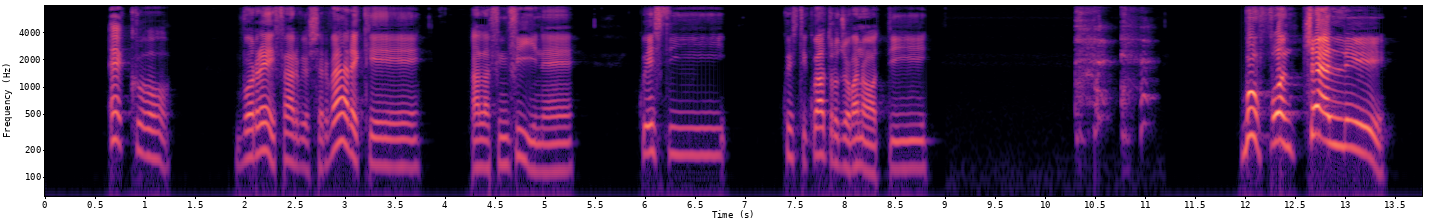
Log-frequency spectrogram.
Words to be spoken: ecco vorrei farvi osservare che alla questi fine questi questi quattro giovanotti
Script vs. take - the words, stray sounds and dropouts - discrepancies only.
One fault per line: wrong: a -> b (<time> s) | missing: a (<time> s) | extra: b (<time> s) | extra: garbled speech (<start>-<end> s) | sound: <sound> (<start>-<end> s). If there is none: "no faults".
wrong: questi -> fin (4.4 s)
sound: cough (10.3-11.2 s)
